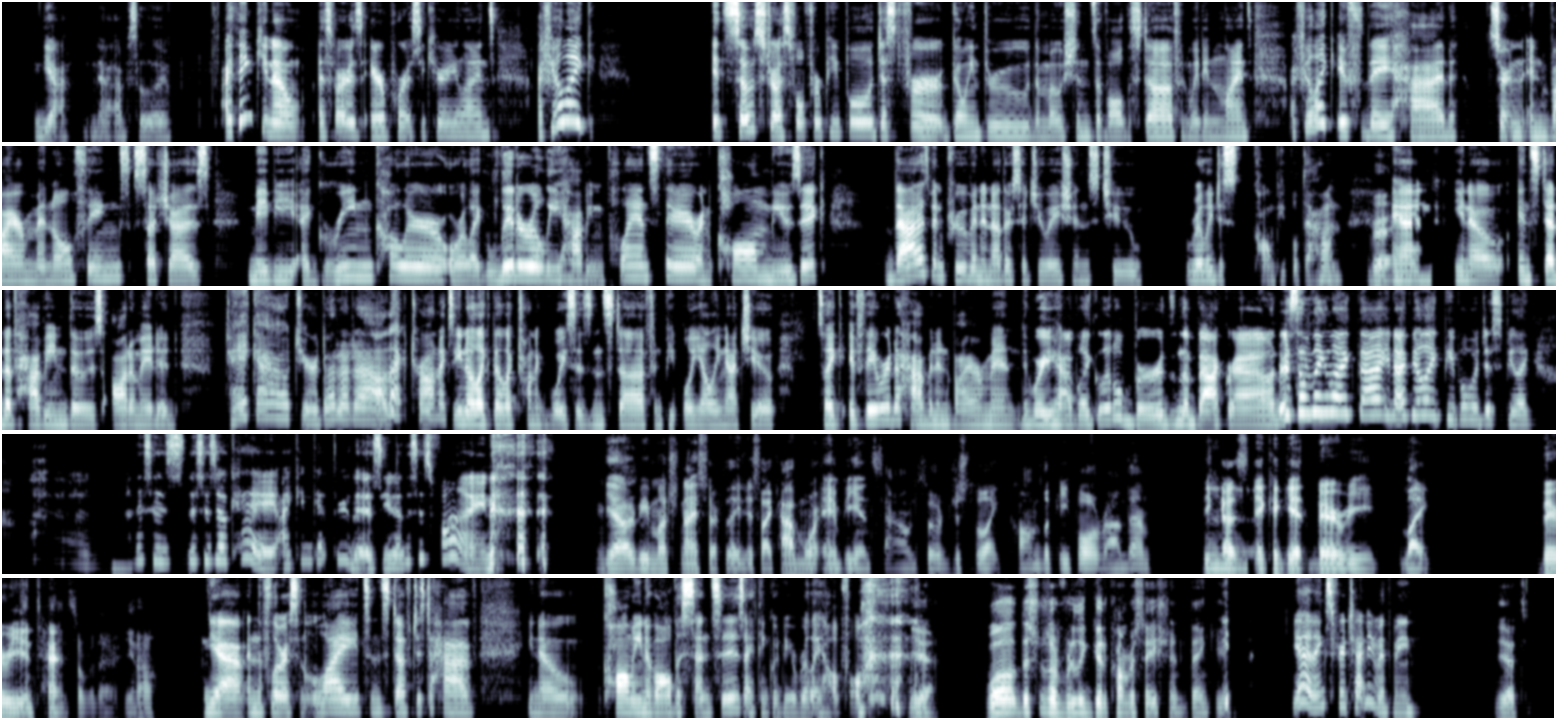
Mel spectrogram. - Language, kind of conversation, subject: English, unstructured, What frustrates you most about airport security lines?
- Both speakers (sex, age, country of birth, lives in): female, 40-44, United States, United States; male, 20-24, United States, United States
- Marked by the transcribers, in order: put-on voice: "Take out your electronics"; other noise; sigh; laugh; tapping; laugh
